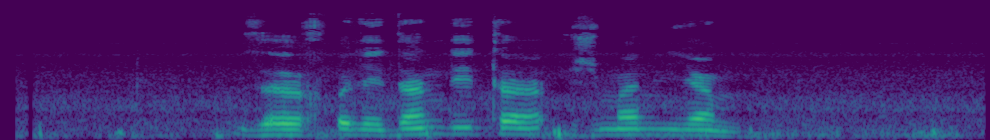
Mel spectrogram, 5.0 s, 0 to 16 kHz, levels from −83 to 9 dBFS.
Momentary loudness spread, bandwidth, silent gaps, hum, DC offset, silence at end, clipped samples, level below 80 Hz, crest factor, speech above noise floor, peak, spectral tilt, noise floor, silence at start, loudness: 23 LU; 10.5 kHz; none; none; under 0.1%; 0.2 s; under 0.1%; -66 dBFS; 20 dB; 24 dB; -10 dBFS; -6 dB/octave; -52 dBFS; 0.55 s; -29 LUFS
